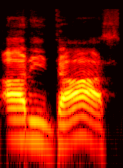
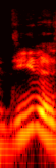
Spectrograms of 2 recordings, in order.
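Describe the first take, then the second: First: It is said with a German pronunciation. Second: It is said with an American pronunciation. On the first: "German brand. It's called Adidas" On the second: "We call Adidas Adidas here in America"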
